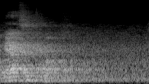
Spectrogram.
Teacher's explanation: the stress would naturally move to eats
